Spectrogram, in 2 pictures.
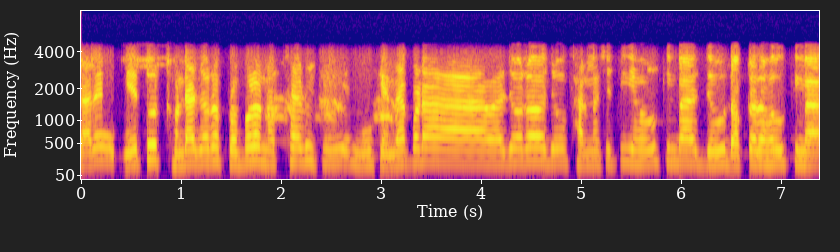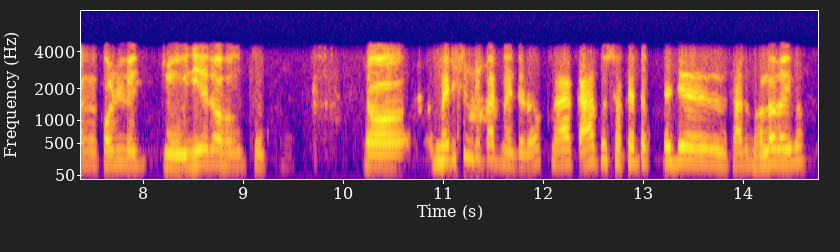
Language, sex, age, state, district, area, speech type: Odia, male, 18-30, Odisha, Kendrapara, urban, conversation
